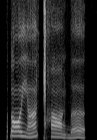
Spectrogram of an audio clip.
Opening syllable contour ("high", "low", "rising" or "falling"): high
